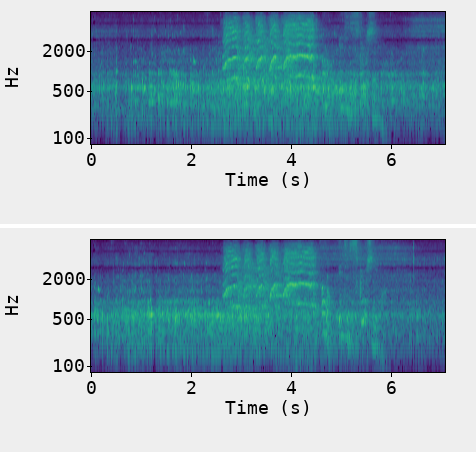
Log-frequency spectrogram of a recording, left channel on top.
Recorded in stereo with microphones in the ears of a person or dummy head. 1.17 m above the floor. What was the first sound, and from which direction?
Laughter, 80° left.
